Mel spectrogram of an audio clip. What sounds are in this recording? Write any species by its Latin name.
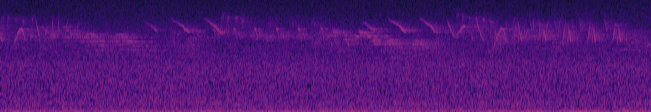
Parkesia motacilla, Poecile atricapillus, Catharus fuscescens, Seiurus aurocapilla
